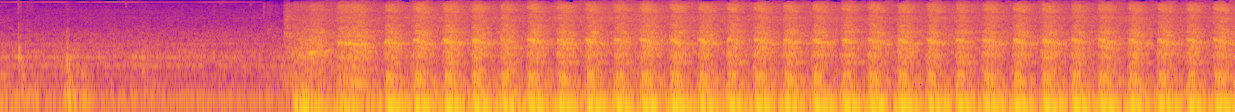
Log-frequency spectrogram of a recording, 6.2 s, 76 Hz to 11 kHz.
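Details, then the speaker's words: Honda Accord CB7 with built turbo H22, no-start during troubleshooting after checking coils: starter spins engine in even compression beats about 3.5 per second, never fires; owner suspects flooding, will test spark. "Still nothing. All right, I'm going to have to go through this whole test to see if I'm getting sparked or not."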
